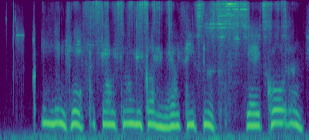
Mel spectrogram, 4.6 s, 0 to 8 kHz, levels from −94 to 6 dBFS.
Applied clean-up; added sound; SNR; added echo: neural diffusion model UNIVERSE++.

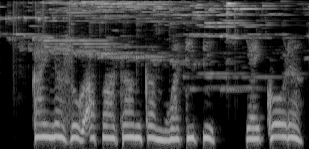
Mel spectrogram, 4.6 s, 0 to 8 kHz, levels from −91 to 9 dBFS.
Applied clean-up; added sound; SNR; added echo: classical method log-MMSE.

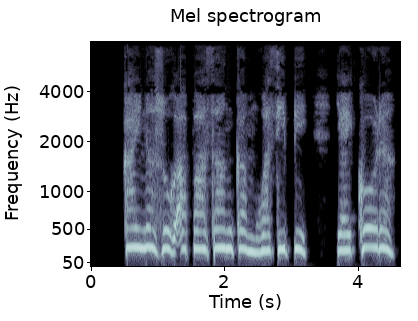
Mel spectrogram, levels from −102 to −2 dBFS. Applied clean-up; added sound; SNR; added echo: none; none; none; none.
